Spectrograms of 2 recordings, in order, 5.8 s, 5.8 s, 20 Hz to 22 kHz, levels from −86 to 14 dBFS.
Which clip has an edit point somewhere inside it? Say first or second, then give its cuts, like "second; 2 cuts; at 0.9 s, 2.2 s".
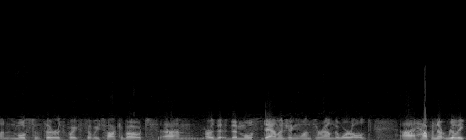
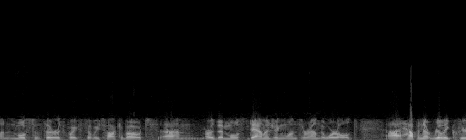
second; 1 cut; at 2.7 s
